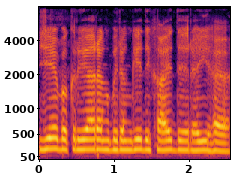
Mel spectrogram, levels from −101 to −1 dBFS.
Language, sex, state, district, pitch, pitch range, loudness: Hindi, male, Jharkhand, Deoghar, 185 Hz, 180-195 Hz, -15 LUFS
